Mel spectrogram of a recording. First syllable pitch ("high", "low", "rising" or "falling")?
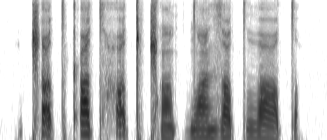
falling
